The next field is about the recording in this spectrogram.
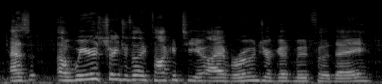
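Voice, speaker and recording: A man hosting a gaming video, reading game dialogue aloud and musing between lines in a halting, casual way. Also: fairly high pitch, fairly even intonation, pushed and bright, low-quality recording. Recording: clear background noise under the voice.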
